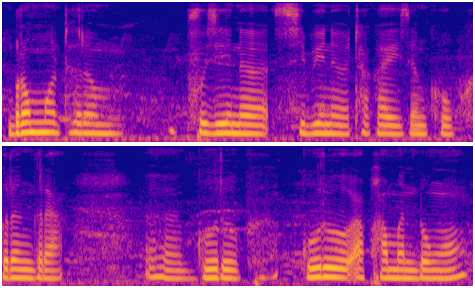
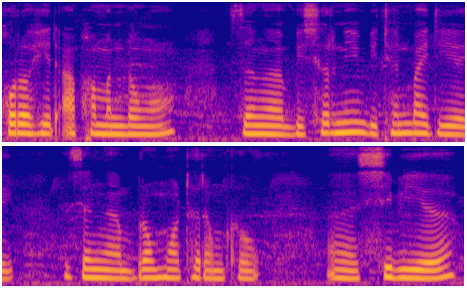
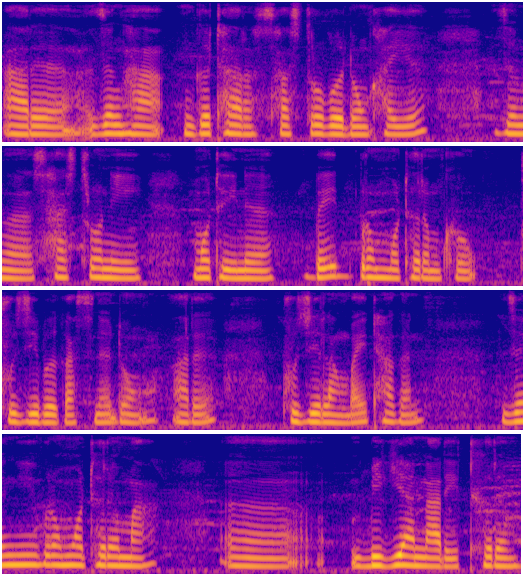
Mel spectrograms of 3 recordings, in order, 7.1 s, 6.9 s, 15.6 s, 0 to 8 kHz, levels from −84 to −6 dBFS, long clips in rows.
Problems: low volume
